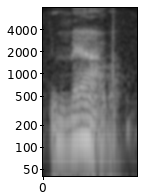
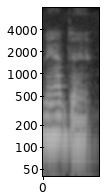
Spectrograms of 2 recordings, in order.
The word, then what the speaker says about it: Medb: Ah, Medb. Okay, is that going to be Queen Maeve?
